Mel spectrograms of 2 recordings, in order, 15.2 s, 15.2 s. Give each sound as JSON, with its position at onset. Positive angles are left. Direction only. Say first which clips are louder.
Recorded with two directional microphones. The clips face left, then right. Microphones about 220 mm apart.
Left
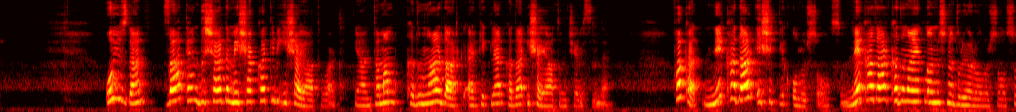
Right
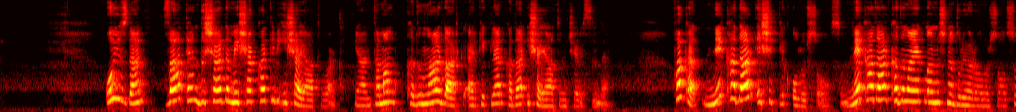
{"t": 1.5, "sound": "a woman's voice", "louder": "right 1 dB", "side_deg": 0}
